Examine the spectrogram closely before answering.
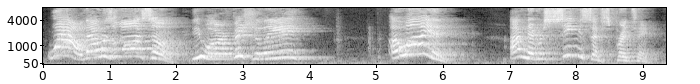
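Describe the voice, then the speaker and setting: A man voicing a big, enthusiastic male lion instructor in a children's story, praising with drawn-out emphasis. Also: very high voice, very animated, sharp tone, roomy sound, voice pushed up, full character voice. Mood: thrilled praise.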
